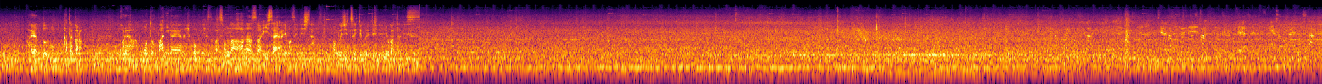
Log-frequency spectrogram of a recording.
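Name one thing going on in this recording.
A steady low hum of cabin ventilation fills the background.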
